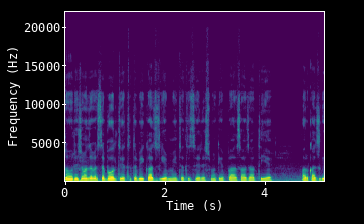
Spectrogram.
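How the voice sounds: The reading voice heard here is a natural one.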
